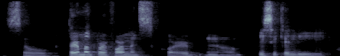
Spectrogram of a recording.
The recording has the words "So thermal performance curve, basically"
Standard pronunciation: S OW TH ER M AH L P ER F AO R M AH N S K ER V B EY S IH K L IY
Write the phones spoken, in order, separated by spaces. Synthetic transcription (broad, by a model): S OW T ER M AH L P ER F AO R M AH N S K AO B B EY S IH K L IY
